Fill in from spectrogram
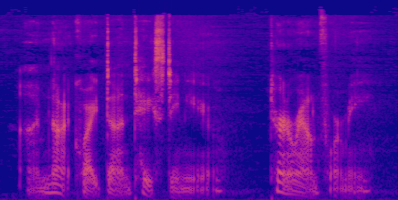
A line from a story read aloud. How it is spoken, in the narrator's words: Cass smiles and murmurs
